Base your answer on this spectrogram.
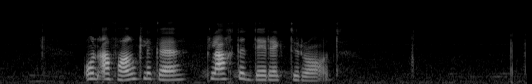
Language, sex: Afrikaans, female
